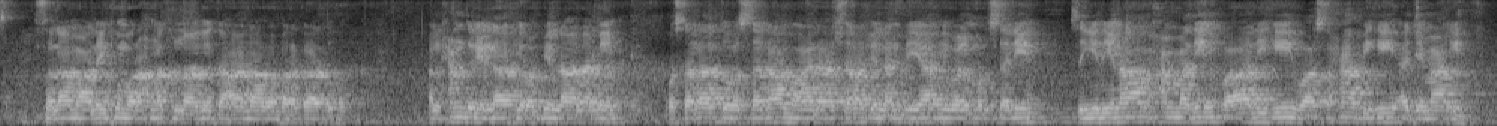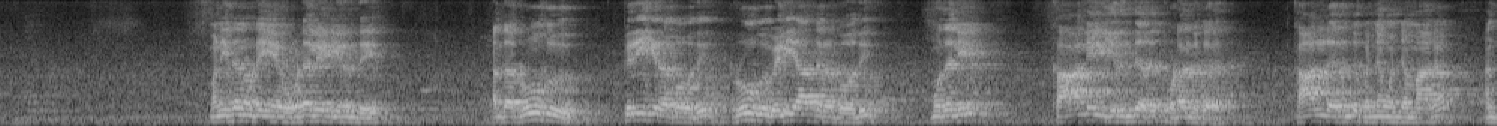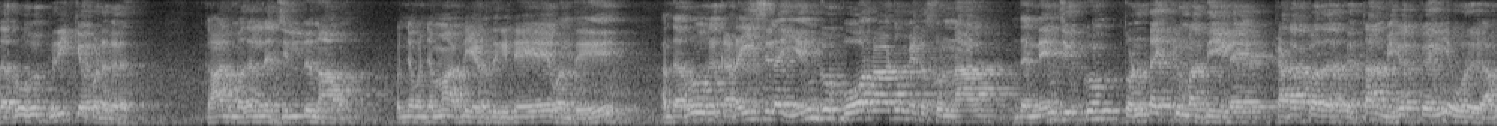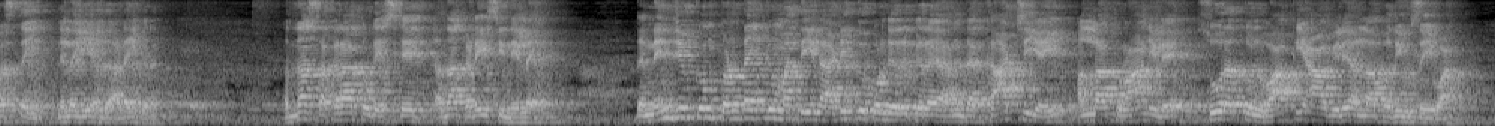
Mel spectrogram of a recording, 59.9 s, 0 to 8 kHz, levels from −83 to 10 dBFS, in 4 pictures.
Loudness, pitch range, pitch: -16 LUFS, 105-145 Hz, 115 Hz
